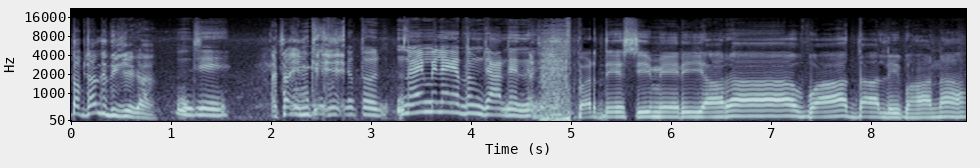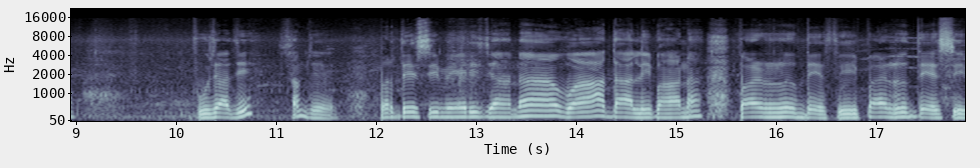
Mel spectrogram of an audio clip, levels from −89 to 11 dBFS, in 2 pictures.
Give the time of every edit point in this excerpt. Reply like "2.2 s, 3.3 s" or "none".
4.8 s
